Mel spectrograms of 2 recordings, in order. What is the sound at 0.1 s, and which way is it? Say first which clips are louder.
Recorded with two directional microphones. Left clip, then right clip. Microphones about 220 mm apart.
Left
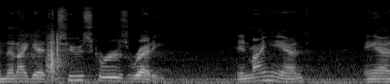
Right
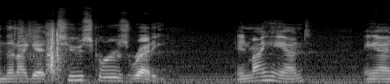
A man's voice: right 9 dB; 35° right (ahead or behind).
